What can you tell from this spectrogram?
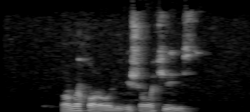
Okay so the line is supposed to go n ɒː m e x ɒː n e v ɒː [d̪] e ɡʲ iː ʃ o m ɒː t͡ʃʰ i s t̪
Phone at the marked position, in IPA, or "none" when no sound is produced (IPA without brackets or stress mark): d̪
